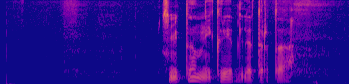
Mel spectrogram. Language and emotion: Russian, neutral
